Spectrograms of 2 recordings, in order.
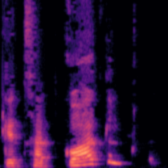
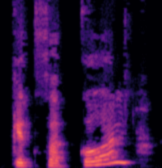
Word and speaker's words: Quetzalcóatl: que le queda como es para no seguirlo pronunciando mal Quetzalcóatl Quetzalcóatl Quetzalcóatl quetzalco cuatro es que ahí a ver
